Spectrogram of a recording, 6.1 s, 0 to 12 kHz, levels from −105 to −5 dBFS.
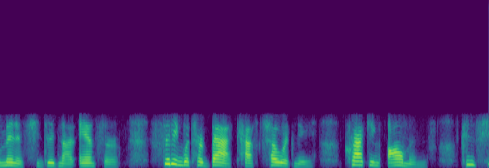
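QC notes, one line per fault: throughout, G.729 codec: the speech sits inside a telephone band from 300 Hz to 3.4 kHz, with nothing above, and has a plainly audible rough, slightly synthetic edge. That texture comes from the speech being rebuilt every 10 ms from a vocal tract filter, a pitch predictor and a handful of coded pulses rather than sent as a waveform, which fits a G.729A stream at 8 kbit/s.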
